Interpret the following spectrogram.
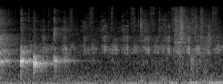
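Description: A sharp click, then soft scratchy rubbing and scraping from hands working at the table.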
